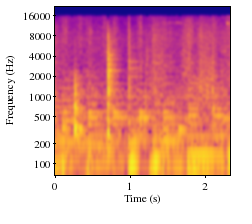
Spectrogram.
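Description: Quiet background music with a few light clicks and scrapes of a spoon working in a plastic bowl of cotton balls.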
